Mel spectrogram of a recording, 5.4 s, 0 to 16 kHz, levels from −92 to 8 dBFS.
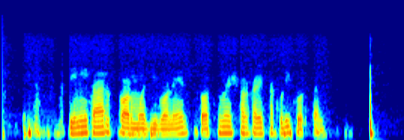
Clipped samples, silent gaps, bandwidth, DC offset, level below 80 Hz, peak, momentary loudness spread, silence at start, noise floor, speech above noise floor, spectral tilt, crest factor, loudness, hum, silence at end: under 0.1%; none; 3.1 kHz; under 0.1%; -48 dBFS; -2 dBFS; 9 LU; 0.3 s; -57 dBFS; 38 dB; -12.5 dB/octave; 18 dB; -20 LUFS; none; 0.4 s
